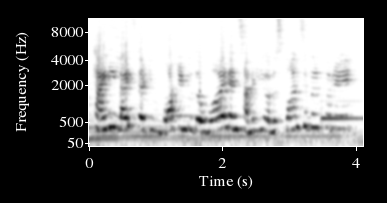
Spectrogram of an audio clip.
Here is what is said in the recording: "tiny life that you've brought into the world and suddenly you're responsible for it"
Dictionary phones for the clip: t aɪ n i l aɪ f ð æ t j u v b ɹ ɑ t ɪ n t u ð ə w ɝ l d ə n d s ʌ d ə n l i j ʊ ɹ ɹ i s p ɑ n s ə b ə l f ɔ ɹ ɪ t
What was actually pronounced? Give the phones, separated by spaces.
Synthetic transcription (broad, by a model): t aɪ n i l aɪ f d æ t j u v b ɑ t ɪ n t u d ə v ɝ l d ə n d s ʌ d ə n l i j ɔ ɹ ɹ i s p ɑ n s ə b ə l f ɔ ɹ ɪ t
